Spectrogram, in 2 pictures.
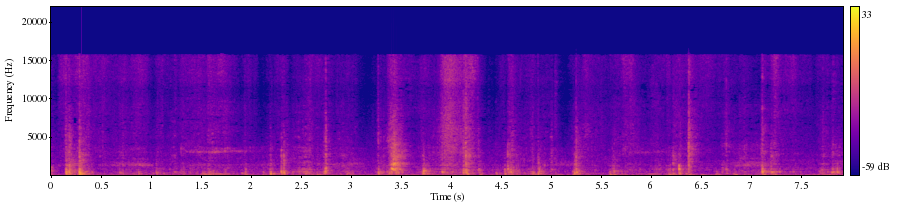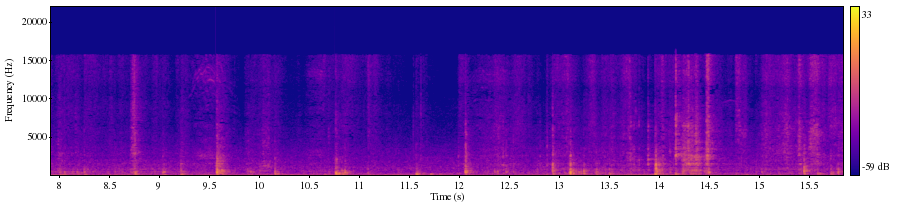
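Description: Cardboard packaging handled by hand: irregular taps, scrapes and small knocks as the flaps of a toy's retail box are opened and a black cardboard insert is lifted out. A faint steady low hum runs underneath.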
